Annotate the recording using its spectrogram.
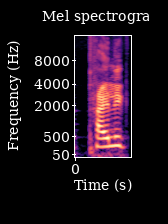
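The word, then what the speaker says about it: phthalic: P silent होता है, जैसे थाइलिक एसिड, एक ऑर्गेनिक एसिड पढ़ोगे, थाइलिक, PTHALIC, थाइलिक एसिड, ACID, है ना, इसमें P साइलेंट होता है।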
